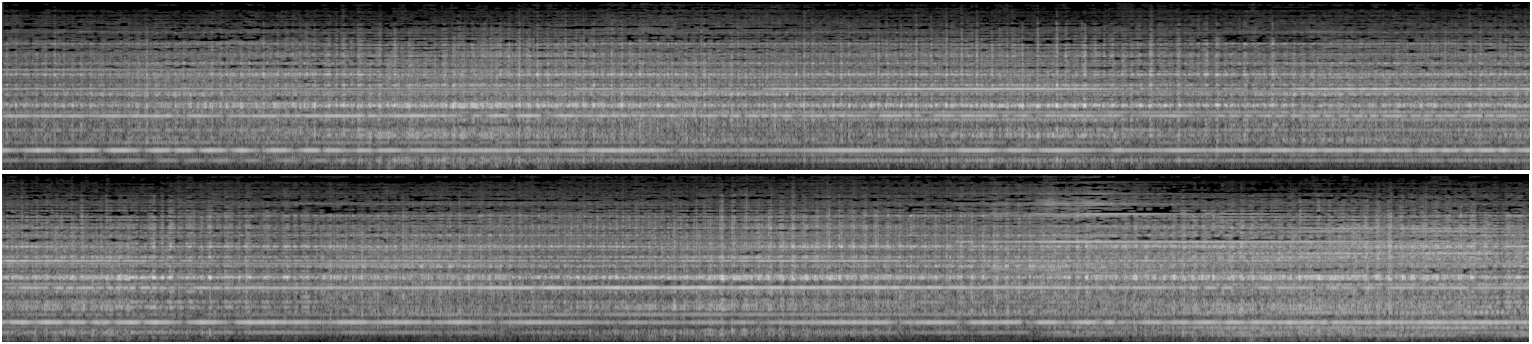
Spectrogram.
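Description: Electronic drone music under a transition: several held tones layered together, the strongest a low hum that pulses slightly, with a grainy, rough texture over the top.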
